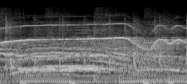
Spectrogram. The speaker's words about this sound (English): Good cheering.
